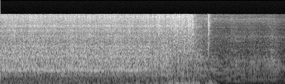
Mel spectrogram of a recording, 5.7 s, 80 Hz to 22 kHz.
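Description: Hot-rod V8 engine running on open, unmuffled headers, a loud steady rattling rumble that cuts off about four seconds in.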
